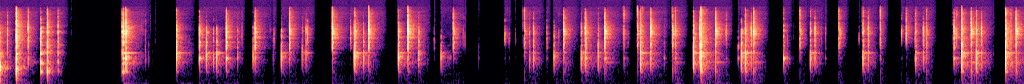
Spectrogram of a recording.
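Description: A small, hollow rectangular printed tin box with a Grinch design is held in both hands and tapped and scratched with long painted nails. The sound is a quiet run of quick, bright metallic clicks and scratchy taps with almost no ring, bunched in uneven bursts separated by short pauses.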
